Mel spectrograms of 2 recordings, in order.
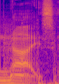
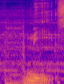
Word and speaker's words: Nies: And just just right off the bat, I'd just like to mention last time um, I mispronounced his name Nyes, and I, I feel kind of silly about it because I've known him a really long time, but here I am mispronouncing his last name. So I felt a little silly, so it's actually pronounced knees.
